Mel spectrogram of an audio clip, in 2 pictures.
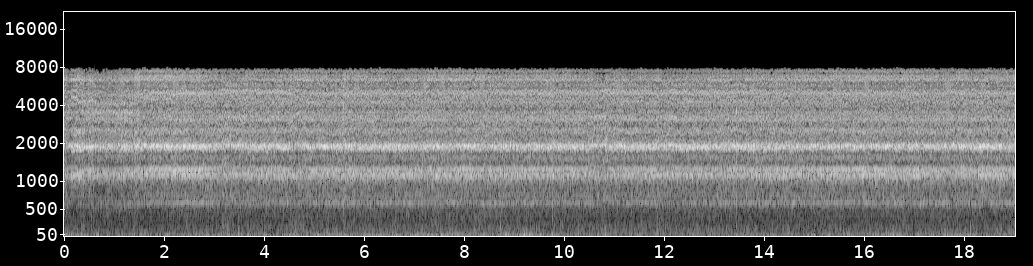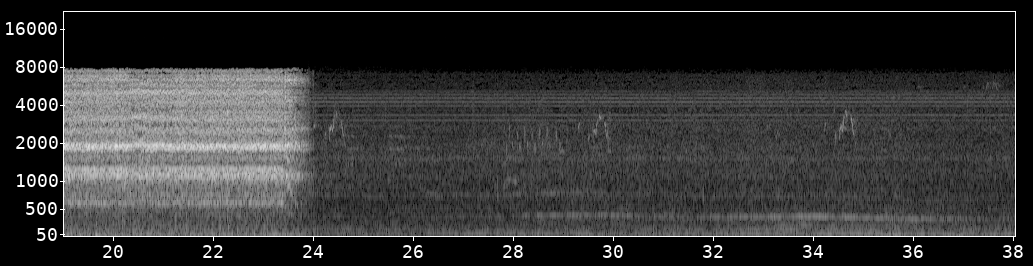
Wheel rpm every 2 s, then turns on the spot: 160, 160, 160, 160, 160, 160, 160, 160, 160, 160, 160, 130, 0, 0, 0, 0, 0, 0, 0.
none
